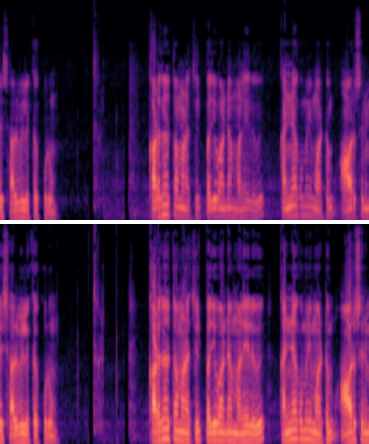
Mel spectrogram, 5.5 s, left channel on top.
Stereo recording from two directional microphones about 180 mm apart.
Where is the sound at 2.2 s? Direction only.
35° right (ahead or behind).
